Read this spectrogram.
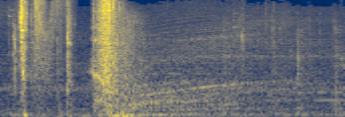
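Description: A machine panel clunks and hums as it powers on.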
